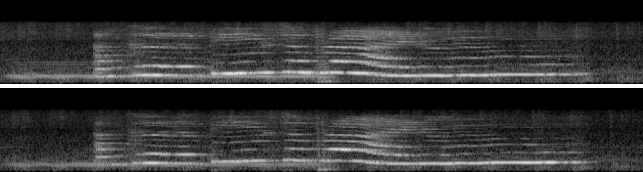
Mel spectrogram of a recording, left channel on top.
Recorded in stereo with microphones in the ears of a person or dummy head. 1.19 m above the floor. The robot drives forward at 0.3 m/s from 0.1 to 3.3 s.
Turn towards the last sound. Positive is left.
turn(degrees=45)  # may be behind; listen again after turning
